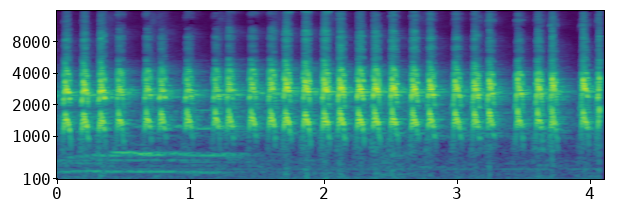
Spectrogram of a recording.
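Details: Male sooty-headed bulbul in continuous ngebrem ngekek chatter for stimulating breeding: a brisk, even, raspy pulse of nearly four notes a second with no real breaks.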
